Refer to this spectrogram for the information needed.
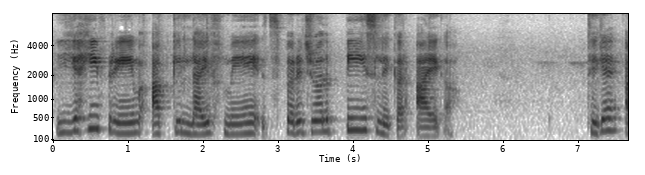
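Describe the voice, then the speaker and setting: A woman giving a tarot reading to her viewers in a casual, earnest way, often repeating phrases and speaking to them directly. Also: medium pitch. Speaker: tarot reader.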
